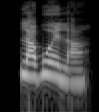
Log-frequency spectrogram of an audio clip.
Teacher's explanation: those two vowels can be said as if they were just one.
